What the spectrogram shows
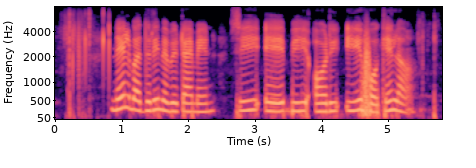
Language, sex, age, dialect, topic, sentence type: Bhojpuri, female, 25-30, Northern, agriculture, statement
